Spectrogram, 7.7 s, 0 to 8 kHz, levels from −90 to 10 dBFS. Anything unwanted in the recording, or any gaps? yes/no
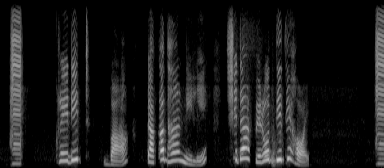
no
